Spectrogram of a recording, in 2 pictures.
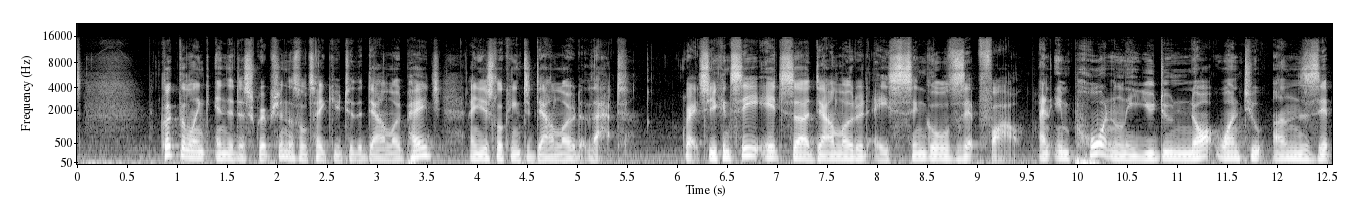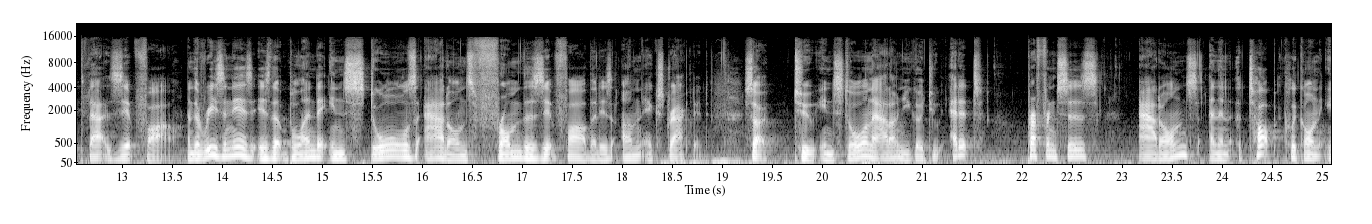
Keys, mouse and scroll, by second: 4.2 click, 20.6 click.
